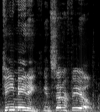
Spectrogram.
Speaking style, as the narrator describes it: yelled Jones

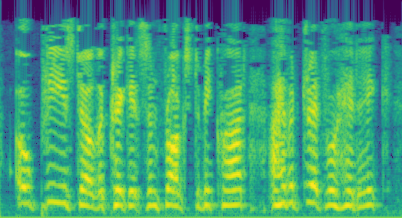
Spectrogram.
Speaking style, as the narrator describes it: she cried out

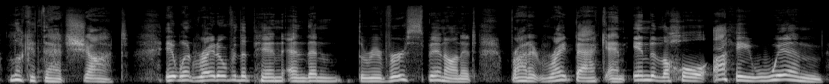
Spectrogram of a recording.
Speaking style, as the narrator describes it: exclaimed

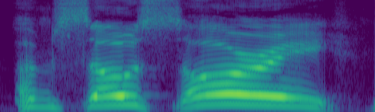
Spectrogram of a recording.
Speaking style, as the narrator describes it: Norm wailed

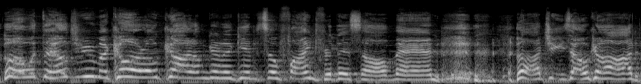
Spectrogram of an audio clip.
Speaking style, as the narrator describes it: he's screaming

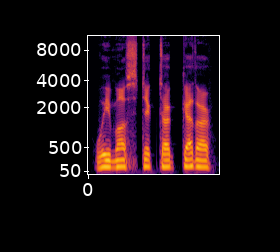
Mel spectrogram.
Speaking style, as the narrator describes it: growled Ugluk

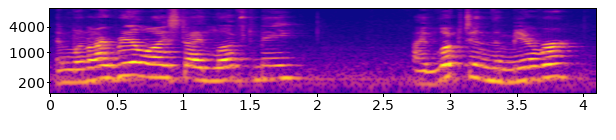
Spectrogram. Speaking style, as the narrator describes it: I cried

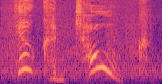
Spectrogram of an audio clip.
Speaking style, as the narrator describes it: exclaimed Nanny

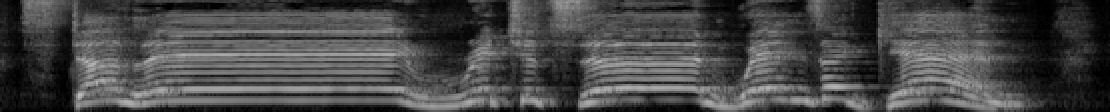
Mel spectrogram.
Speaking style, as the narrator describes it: He yelled at the top of his lungs

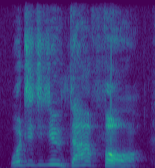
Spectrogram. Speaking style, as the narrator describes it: MC yelled at Gav

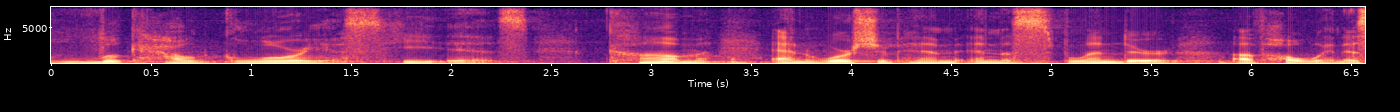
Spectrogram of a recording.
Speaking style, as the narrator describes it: It whispers

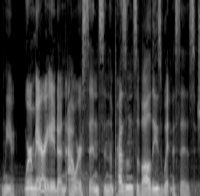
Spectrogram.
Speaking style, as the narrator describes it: she giggled, and her color rose

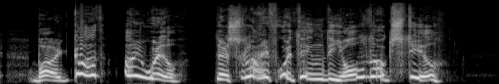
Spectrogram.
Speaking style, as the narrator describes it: The mother cried

